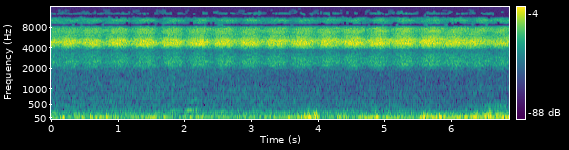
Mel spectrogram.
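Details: Emerging cicadas in the USA fill the air with a continuous shrill buzz that pulses faintly but never stops, over low rumbling background noise with a few soft knocks.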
